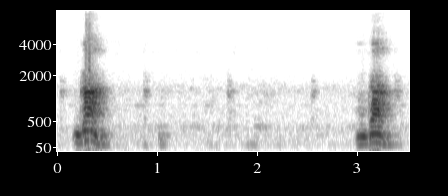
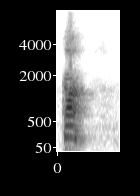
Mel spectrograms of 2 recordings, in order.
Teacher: Ven que las cuerdas vocales cuando decimos ga vibran más que cuando decimos ka. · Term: sonoras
